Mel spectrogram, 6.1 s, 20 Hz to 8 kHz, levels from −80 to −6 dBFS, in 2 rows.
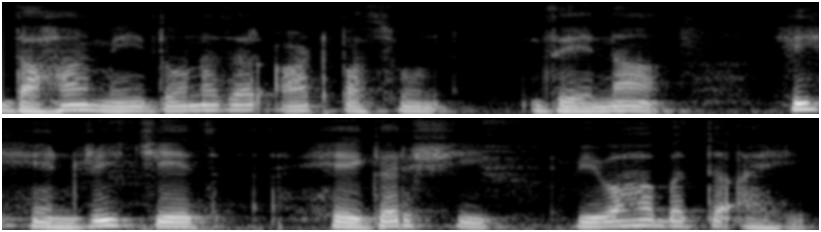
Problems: none marked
